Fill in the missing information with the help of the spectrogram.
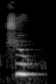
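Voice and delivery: high sudden sneeze. Acted. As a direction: let a big sneeze burst out. Sneeze sound acted.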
